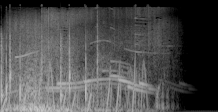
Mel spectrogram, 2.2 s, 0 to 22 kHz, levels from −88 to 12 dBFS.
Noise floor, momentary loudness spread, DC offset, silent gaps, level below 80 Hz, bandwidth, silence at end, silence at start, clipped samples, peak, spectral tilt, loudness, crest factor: -54 dBFS; 13 LU; under 0.1%; none; -28 dBFS; 19 kHz; 0.5 s; 0 s; under 0.1%; 0 dBFS; -5 dB/octave; -17 LUFS; 18 dB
